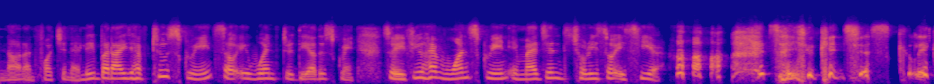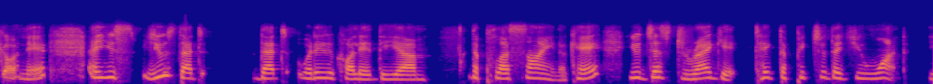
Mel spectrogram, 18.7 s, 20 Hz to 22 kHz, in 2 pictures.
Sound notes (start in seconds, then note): 6.8 laughs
